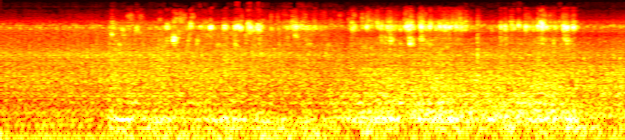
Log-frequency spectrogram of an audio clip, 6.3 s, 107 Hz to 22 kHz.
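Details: MF 3505 diesel tractor restarted after a screech was heard from the front while baling: steady diesel rumble with faint high intermittent squealing chirps. Water pump failed.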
